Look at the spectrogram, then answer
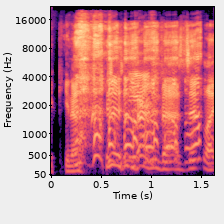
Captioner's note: laughing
